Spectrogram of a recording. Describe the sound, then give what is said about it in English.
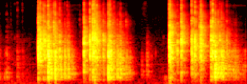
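Dice rattle and tumble across a hard tabletop in four quick bursts of bright clicking clatter, each settling before the next throw, with no voices. “All right, well, let's grab dice, because I got questions.”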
